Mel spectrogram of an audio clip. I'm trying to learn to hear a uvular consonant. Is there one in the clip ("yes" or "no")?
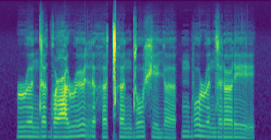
no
